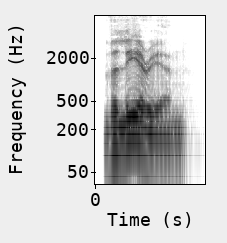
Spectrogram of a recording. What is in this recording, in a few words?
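"valerian", British English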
